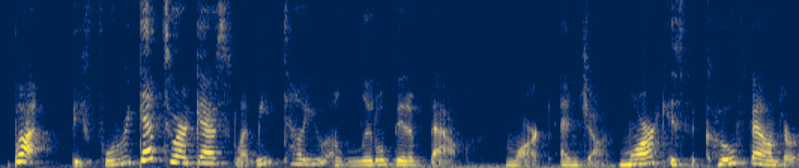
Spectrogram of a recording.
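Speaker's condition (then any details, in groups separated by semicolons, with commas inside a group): No condition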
